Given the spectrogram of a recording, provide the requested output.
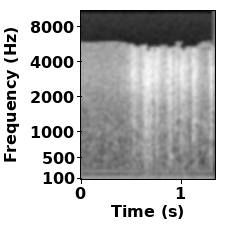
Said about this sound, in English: Know what I've got here? Sounds like money, and it is. Matter of fact, I've got a handful of genuine foreign coins. Real money you could spend right now in faraway lands.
